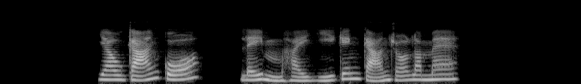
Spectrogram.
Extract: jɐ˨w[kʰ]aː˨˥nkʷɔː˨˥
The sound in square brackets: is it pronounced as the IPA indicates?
no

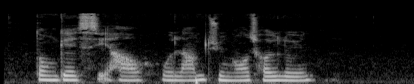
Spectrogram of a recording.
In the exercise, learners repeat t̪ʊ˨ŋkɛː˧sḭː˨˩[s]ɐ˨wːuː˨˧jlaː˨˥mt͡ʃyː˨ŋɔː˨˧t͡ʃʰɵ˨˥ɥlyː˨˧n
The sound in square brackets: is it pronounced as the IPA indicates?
no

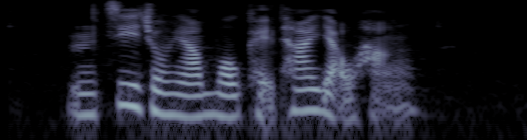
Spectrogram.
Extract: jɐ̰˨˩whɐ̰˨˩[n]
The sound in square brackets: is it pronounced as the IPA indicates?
no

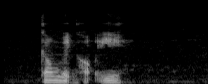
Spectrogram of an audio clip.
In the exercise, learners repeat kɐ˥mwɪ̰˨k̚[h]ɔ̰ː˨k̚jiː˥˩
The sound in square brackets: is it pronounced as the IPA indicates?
yes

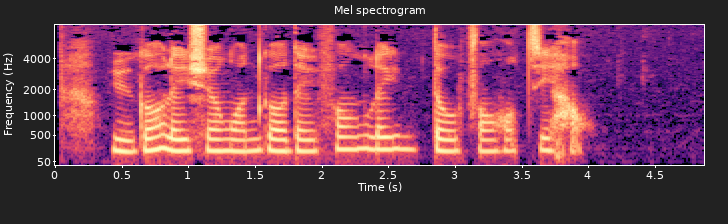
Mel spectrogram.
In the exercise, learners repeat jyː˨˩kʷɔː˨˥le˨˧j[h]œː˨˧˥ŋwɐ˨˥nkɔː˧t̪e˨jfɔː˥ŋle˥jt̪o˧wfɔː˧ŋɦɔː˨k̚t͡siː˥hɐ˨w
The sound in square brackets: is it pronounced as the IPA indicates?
no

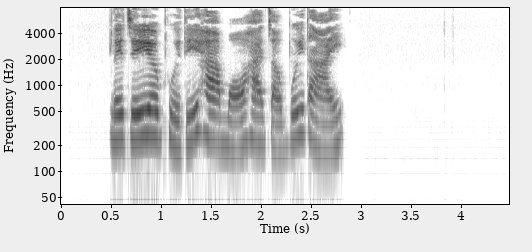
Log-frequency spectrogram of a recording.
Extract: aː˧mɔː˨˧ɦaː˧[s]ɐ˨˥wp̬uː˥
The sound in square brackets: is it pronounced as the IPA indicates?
no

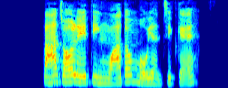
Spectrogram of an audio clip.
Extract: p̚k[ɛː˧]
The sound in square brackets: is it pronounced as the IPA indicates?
no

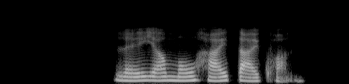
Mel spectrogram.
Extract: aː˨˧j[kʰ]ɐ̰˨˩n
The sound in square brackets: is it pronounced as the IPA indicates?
yes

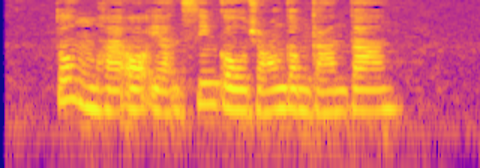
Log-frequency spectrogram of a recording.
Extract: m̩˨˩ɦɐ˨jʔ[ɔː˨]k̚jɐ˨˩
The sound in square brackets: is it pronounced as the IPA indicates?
yes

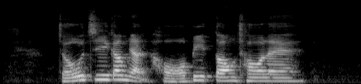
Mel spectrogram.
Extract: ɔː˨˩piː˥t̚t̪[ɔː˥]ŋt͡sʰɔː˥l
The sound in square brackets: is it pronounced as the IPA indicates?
yes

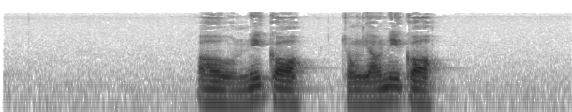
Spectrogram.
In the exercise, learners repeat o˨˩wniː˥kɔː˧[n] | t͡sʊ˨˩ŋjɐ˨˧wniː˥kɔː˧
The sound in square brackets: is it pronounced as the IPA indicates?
no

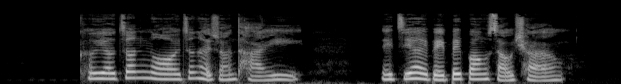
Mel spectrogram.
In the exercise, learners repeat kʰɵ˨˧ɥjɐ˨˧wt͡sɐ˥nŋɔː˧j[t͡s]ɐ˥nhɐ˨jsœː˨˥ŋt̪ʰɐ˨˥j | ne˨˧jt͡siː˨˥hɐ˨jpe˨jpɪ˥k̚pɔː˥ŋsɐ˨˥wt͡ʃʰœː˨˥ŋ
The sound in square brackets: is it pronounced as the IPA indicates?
yes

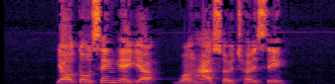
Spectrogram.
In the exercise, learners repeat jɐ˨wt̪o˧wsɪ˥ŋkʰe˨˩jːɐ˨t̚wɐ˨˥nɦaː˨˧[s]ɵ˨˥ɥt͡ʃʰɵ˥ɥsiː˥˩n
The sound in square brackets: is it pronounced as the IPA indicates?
yes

